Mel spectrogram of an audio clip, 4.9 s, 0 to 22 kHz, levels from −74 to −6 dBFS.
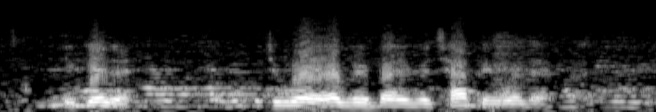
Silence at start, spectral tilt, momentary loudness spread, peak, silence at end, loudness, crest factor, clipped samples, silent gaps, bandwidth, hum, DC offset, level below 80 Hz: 0.3 s; -7 dB/octave; 20 LU; 0 dBFS; 0.05 s; -12 LUFS; 12 dB; under 0.1%; none; 6.8 kHz; none; under 0.1%; -56 dBFS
